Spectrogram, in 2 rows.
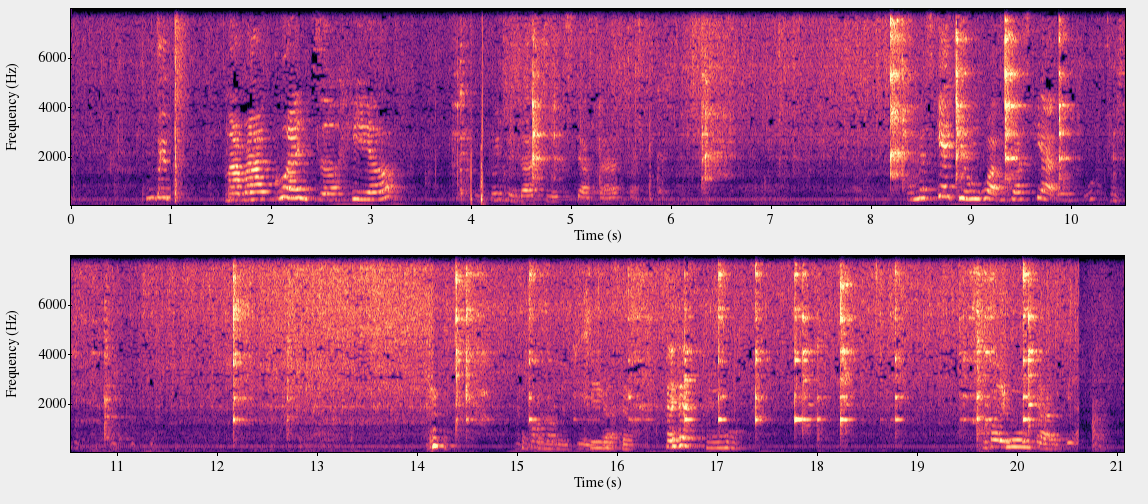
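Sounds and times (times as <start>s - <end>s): onions sizzling in pot: 0.0s - 21.0s.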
